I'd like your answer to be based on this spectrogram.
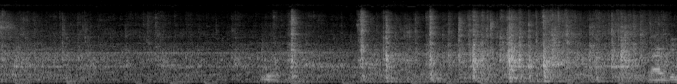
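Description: An Omega VSJ843 juicer's auger turns while juicing, a low mechanical hum with scattered crunching clicks and pops that grow more frequent toward the end.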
